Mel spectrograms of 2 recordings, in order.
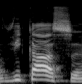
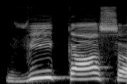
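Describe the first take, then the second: First: Said in the usual way. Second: विकास slowly as vi, kaa, sa; syllable by syllable. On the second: Shown as a demonstration. Teacher reading for learners, विकास slowly syllable by syllable. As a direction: stretch out each syllable of विकास. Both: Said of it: "अब direct पढ़ते हैं".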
